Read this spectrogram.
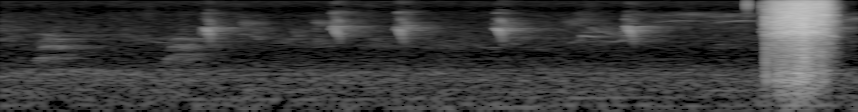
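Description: A small cartoonish voice gives a string of short, quick gasps.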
